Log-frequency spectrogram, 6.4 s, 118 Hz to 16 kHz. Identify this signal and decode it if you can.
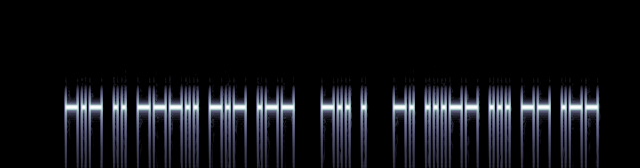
Morse code, heard as a keyed tone, about 32 wpm, 700 Hz. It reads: KI8KW DE N3SMW
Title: USA Callsign DE Callsign - 5 Characters - 30wpm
